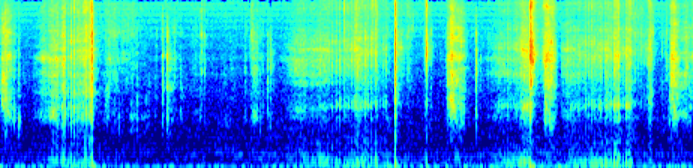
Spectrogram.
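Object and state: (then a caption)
Dry bar soap being carved. A small utility blade shaves and carves thin strips off the edge of a dry, palm-sized rectangular bar of green soap held in the hand, with the shavings falling onto a pile below. Crisp, bright scraping and cutting strokes sound in quick succession, with a few sharper, louder snaps among the softer rasping.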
